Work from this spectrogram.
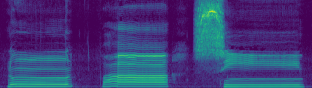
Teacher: فا کو ایک الف یعنی 2 حرکات کے برابر کھینچ کے پڑھیں گے۔ سین کو ایک الف یعنی 3 حرکات کے برابر کھینچ کے پڑھیں گے۔ یہاں پہ سیٹی کو ظاہر کر کے پڑھیں گے۔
